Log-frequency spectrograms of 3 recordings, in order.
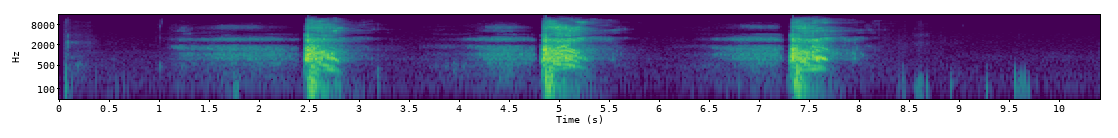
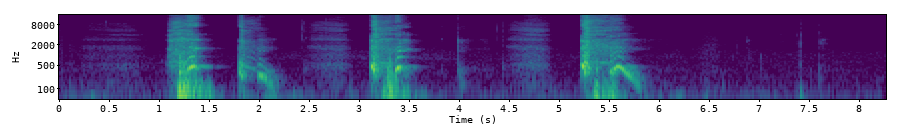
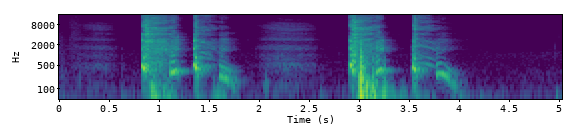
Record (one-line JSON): {"exhalation_length": "10.4 s", "exhalation_amplitude": 32767, "exhalation_signal_mean_std_ratio": 0.27, "three_cough_length": "8.3 s", "three_cough_amplitude": 10895, "three_cough_signal_mean_std_ratio": 0.29, "cough_length": "5.0 s", "cough_amplitude": 25100, "cough_signal_mean_std_ratio": 0.33, "survey_phase": "alpha (2021-03-01 to 2021-08-12)", "age": "65+", "gender": "Female", "wearing_mask": "No", "symptom_none": true, "smoker_status": "Ex-smoker", "respiratory_condition_asthma": false, "respiratory_condition_other": false, "recruitment_source": "REACT", "submission_delay": "1 day", "covid_test_result": "Negative", "covid_test_method": "RT-qPCR"}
